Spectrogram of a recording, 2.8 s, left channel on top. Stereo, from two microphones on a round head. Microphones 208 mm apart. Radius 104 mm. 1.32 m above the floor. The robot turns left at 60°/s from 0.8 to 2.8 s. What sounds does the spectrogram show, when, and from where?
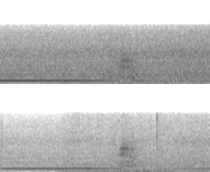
1.6 s whispering: 55° left (ahead or behind), 1.9 m; by 1.9 s 70° left (ahead or behind), 1.9 m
